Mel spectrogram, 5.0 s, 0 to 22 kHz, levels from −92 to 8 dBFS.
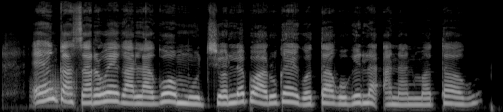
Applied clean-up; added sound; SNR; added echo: neural mask model DeepFilterNet 3.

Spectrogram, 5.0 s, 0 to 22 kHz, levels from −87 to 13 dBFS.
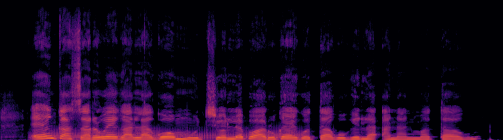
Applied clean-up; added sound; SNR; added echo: none; Brass instrument; 16 dB; none.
